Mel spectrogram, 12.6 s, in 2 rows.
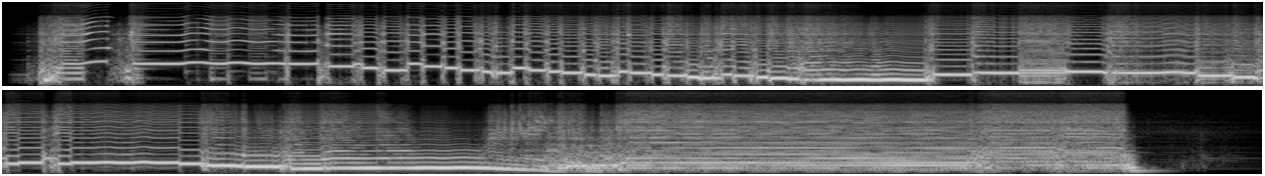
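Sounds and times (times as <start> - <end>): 
lead guitar through Orange 2x12 cabinet: 0.0 - 12.2.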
